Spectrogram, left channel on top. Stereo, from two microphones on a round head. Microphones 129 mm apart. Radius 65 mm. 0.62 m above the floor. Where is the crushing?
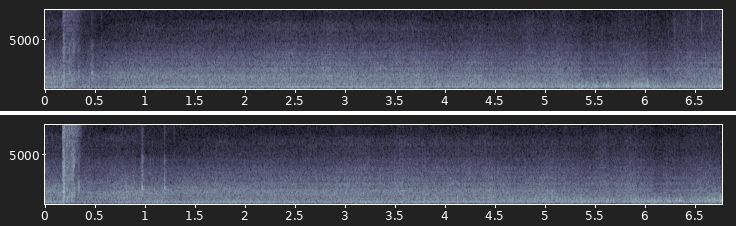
60° right (ahead or behind), 0.8 m.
